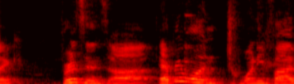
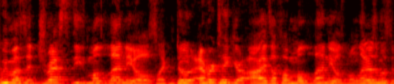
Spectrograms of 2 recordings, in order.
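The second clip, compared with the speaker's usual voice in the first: louder panicked warning voice; mock urgent announcement about millennials; older folks fretting loudly; alarmist elder; 3 semitones higher, 8 dB louder than usual. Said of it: "everyone's like".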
